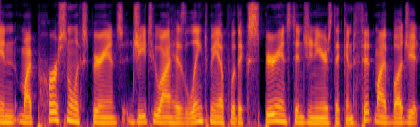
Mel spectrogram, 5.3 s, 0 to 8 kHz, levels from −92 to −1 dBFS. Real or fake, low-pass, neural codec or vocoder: real; 7.2 kHz; none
